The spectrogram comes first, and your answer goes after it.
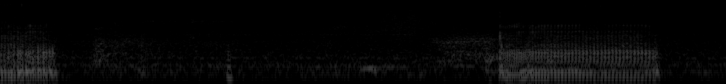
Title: Snoring Pugs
